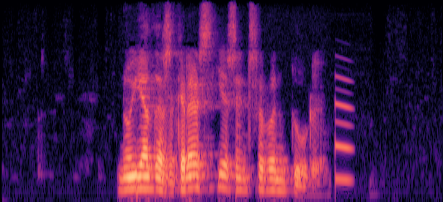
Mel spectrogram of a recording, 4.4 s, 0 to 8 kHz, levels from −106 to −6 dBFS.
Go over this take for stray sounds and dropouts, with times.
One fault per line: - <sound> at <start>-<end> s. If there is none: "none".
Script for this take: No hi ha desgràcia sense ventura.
- chirp at 3.4-3.6 s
